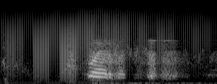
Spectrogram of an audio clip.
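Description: Steady hiss of a worn videotape recording, starting with the snowy, noisy picture, under a man's voice speaking about a second in.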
